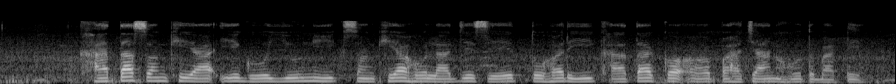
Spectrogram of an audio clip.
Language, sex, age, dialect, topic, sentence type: Bhojpuri, male, <18, Northern, banking, statement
